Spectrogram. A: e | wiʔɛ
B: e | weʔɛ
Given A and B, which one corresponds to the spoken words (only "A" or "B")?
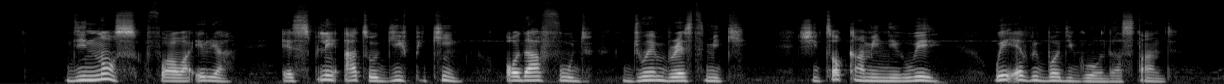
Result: B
